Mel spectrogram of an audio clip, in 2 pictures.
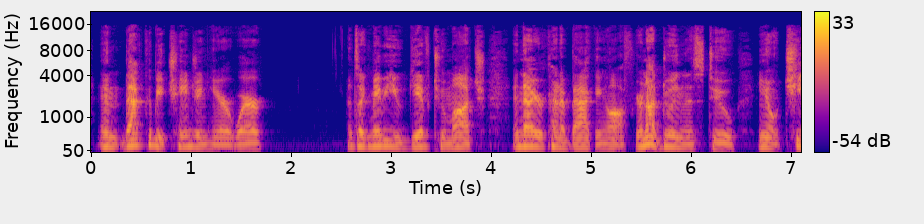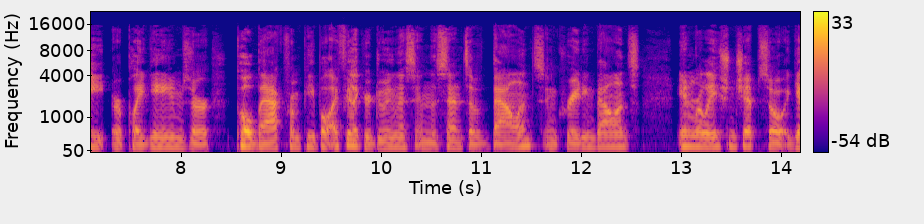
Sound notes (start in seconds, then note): none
